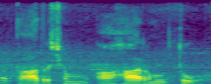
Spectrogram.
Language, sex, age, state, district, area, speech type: Sanskrit, male, 60+, Karnataka, Uttara Kannada, urban, spontaneous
